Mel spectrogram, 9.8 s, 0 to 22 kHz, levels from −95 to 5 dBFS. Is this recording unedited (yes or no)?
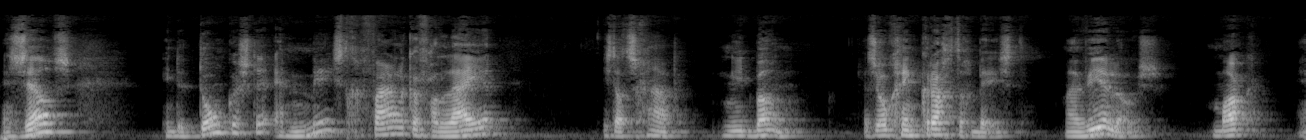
no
